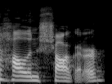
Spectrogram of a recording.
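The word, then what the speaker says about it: hallanshaker: Right scornfully, she answered him, "Begone, ye Hallenshager," spelled like Hallenshaker, H-A-L-L-A-N, shaker, S-H-A-K-E-R.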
